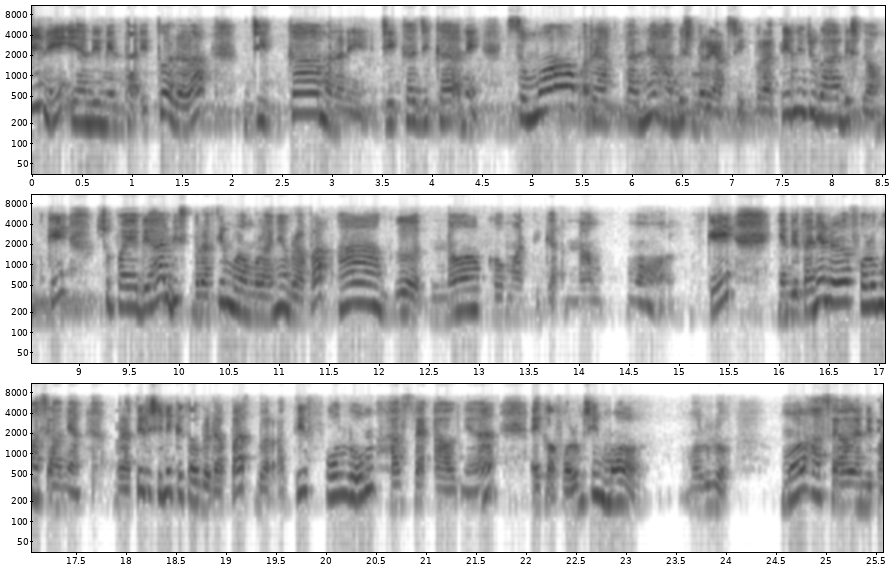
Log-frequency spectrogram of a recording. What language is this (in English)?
Indonesian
